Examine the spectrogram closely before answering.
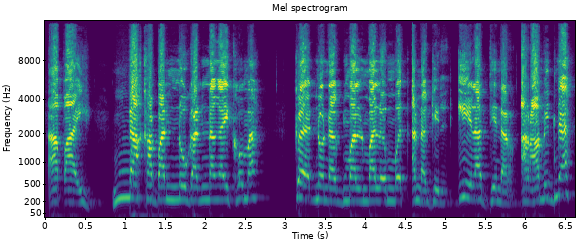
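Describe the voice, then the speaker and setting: An older mother-in-law in a radio drama. Her voice is very bright and cutting, set fairly high. She nags and scolds, harsh and bossy with everyone under her roof. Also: fairly even intonation, normal speed. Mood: angry, dismissive. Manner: nagging, sharp-tongued.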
